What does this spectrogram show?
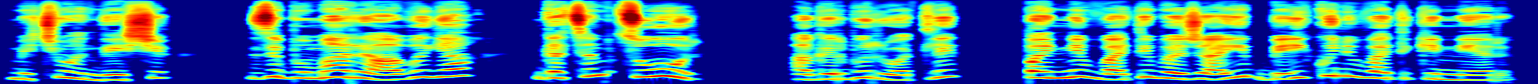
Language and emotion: Kashmiri, fearful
